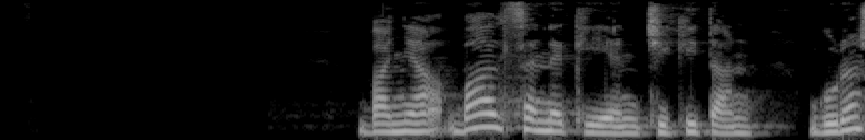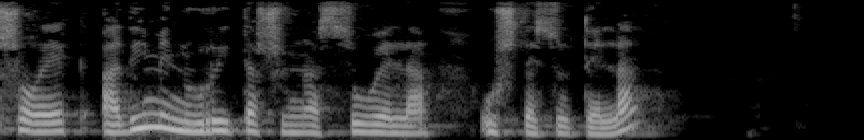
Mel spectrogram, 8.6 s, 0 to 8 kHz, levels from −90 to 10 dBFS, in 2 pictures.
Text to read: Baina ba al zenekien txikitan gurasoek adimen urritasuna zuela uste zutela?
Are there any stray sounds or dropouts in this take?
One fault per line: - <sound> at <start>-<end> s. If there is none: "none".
none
